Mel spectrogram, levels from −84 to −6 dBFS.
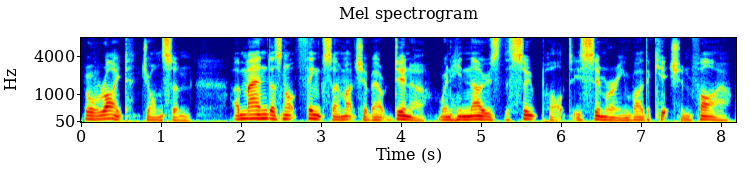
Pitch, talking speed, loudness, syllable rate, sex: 105 Hz, 175 wpm, -17 LUFS, 4.3 syllables/s, male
